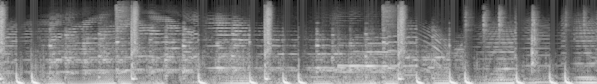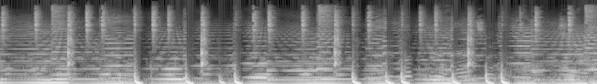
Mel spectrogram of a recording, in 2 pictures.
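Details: A hip hop beat with deep bass and sharp percussive hits plays throughout, and no animal sound is heard.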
